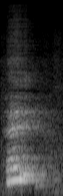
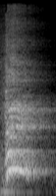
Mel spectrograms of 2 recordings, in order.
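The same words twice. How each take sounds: First: The shout is weak and without power. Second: The shout is strong and powerful.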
